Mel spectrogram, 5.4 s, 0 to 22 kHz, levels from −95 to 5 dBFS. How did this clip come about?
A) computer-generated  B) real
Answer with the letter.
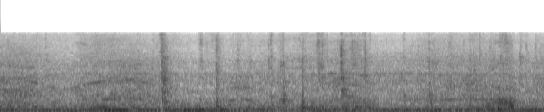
B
